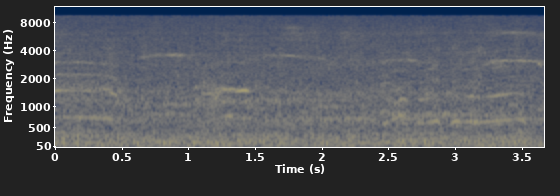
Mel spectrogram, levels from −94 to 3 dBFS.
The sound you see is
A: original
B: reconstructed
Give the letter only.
B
